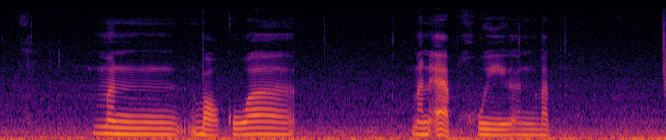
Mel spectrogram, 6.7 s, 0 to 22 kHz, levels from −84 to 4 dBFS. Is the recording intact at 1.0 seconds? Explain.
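Yes, the speech at 1.0 seconds is intact, with no dropout, click, distortion or other fault at that moment.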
